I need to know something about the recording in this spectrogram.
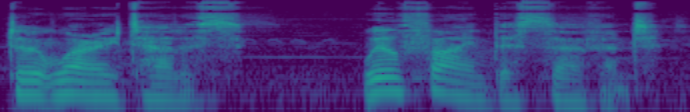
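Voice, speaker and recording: A woman playing a diplomatic, polite noble heroine in a fantasy game, courteous and measured. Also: sits low, breathy edge, faint music behind. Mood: reassuring. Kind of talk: fantasy game dialogue acting.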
